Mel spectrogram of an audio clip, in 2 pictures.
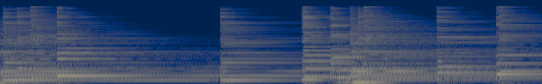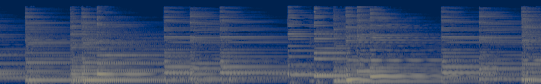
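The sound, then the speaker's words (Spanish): A virginal, a small plucked keyboard instrument of the harpsichord family, plays a bright, fast-moving piece with crisp, twangy plucked notes and a brief pause early on before the lively run of notes resumes. “El virginal, la verdad es que suena como un poquito más suciete, ¿no?”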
